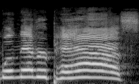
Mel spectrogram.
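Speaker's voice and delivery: very high, loud shriek with "pass" stretched out. Retelling a movie scene in the club line: imitating someone screaming. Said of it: "screaming this out in the club line".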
